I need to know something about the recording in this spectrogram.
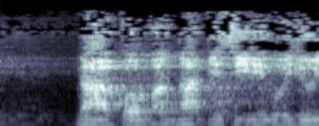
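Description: A Buddhist monk's voice reciting in a level, chant-like intonation, resuming after a brief pause about half a second in.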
